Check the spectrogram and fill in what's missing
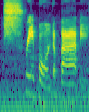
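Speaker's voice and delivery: high, slow, hammed-up Australian accent; mock Australian twang, deliberately bad; terrible Australian accent. Shown as a demonstration. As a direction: drag "Shrimp on the barbie" out in a bad Aussie accent. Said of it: "that's a terrible Australian accent".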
